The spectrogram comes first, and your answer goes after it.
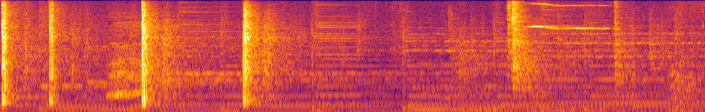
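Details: Music with sharp knocks and thuds, and no animal voice heard.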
